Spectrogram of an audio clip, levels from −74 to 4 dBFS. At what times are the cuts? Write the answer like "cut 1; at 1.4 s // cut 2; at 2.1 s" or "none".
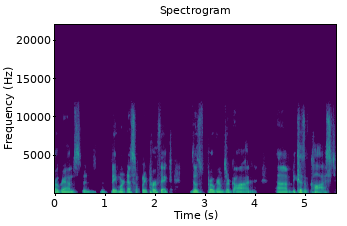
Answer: none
